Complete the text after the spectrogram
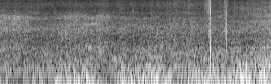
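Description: Chairlift wheels clatter while passing over a tower.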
